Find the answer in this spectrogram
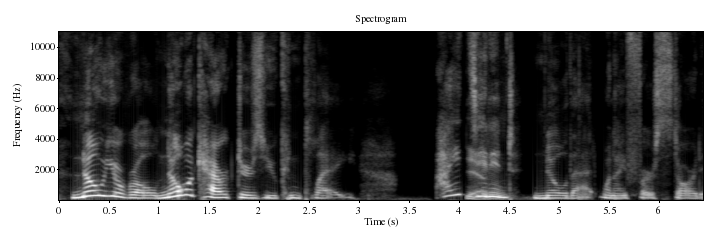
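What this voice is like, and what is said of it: Long Island accent. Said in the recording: “this Long Island accent”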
